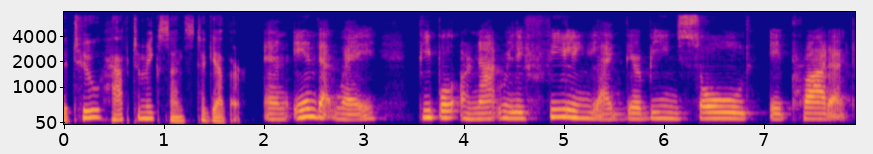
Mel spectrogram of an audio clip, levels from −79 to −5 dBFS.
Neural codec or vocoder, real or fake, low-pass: codec, 16 kHz, 16 kbps, FreqCodec, smaller model; fake; 7.2 kHz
